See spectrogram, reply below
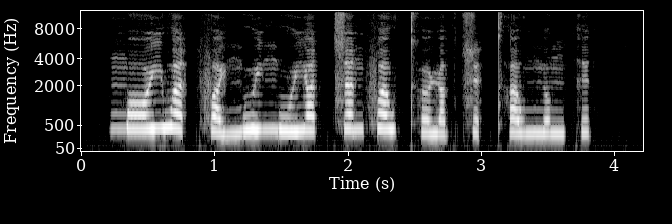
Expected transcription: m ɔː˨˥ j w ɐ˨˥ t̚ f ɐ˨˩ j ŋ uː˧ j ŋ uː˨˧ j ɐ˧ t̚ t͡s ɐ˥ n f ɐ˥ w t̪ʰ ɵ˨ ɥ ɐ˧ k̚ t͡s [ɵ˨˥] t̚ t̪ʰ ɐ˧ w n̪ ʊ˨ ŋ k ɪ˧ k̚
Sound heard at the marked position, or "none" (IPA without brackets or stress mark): ɵ˨˥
